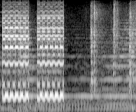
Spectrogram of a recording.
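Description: Telephone ringing with an electronic warble: two short rings, each about half a second, in the first second. It then stops and the call is answered.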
